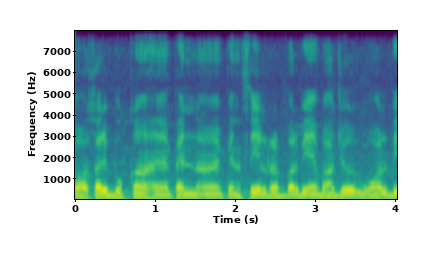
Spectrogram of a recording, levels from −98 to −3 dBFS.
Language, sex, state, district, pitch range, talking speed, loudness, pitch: Hindi, male, Odisha, Nuapada, 120-125 Hz, 195 wpm, -15 LUFS, 120 Hz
